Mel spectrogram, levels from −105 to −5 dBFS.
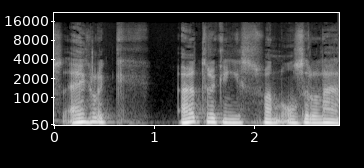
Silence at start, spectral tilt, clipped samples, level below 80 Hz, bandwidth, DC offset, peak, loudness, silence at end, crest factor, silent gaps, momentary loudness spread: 0 s; -7 dB/octave; under 0.1%; -62 dBFS; 14 kHz; under 0.1%; -4 dBFS; -23 LUFS; 0 s; 18 dB; none; 12 LU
